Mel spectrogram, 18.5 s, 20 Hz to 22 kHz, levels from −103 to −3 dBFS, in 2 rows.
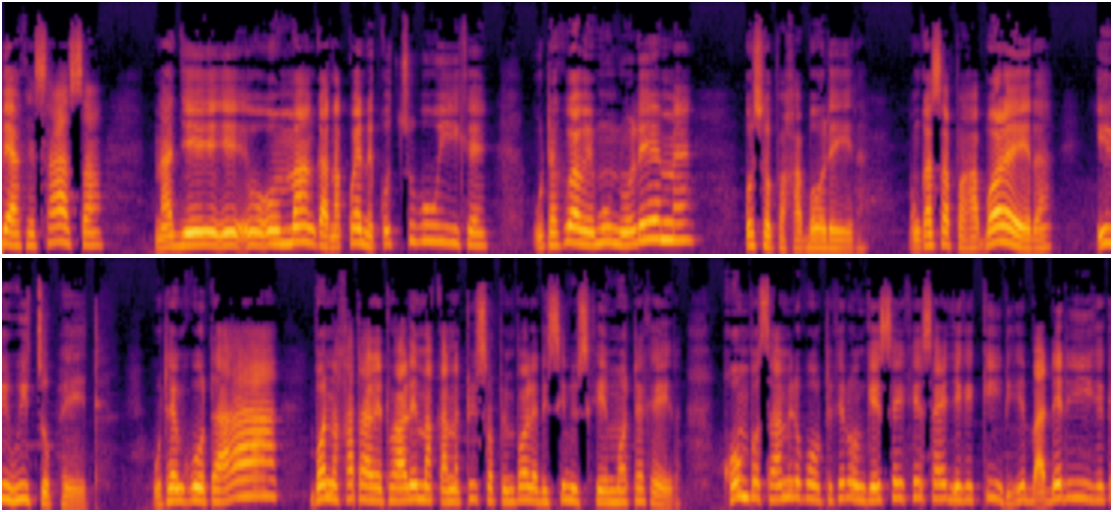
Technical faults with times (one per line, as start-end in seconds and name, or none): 0.00-18.49 MP3 compression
